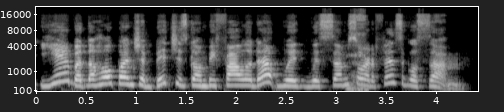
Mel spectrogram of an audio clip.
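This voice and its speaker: Talking fast in a high, fairly bright voice, this woman co-hosts a podcast recapping a reality show. Her casual commentary is blunt and sassy, full of exasperated reactions.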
